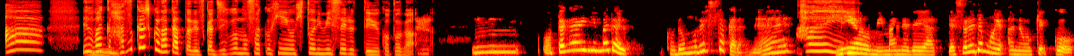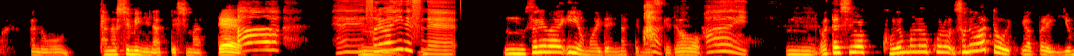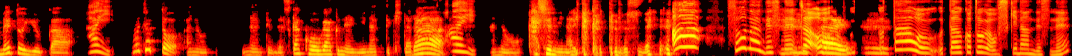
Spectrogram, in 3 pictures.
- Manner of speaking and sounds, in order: none
- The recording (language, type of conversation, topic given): Japanese, unstructured, 子どもの頃に抱いていた夢は何で、今はどうなっていますか？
